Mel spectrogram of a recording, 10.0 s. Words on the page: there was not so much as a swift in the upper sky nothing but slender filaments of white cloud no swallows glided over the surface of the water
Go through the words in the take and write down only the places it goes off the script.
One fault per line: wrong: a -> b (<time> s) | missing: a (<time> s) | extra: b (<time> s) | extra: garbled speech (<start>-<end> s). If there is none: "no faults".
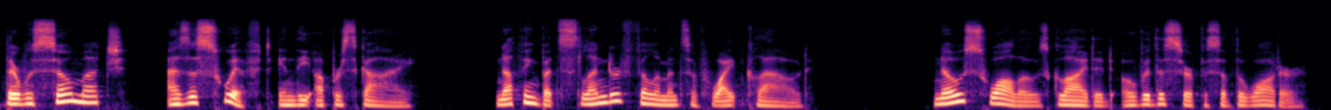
missing: not (0.3 s)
